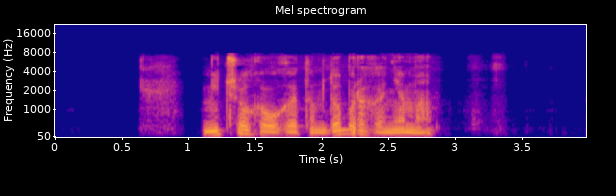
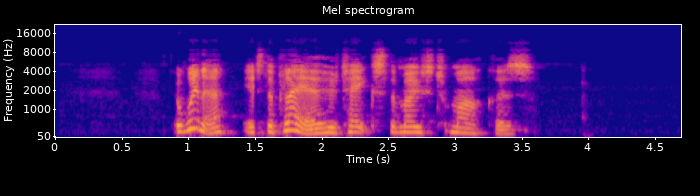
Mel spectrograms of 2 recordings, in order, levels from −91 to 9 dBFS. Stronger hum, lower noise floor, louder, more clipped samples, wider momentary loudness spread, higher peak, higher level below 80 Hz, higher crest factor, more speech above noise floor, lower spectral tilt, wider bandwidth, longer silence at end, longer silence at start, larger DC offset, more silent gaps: neither; about the same, -79 dBFS vs -78 dBFS; about the same, -18 LUFS vs -17 LUFS; neither; first, 23 LU vs 8 LU; about the same, -2 dBFS vs 0 dBFS; about the same, -56 dBFS vs -58 dBFS; about the same, 20 dB vs 20 dB; about the same, 62 dB vs 60 dB; about the same, -4 dB/octave vs -3.5 dB/octave; second, 8 kHz vs 9.6 kHz; about the same, 1.15 s vs 1.15 s; second, 0.65 s vs 0.9 s; neither; first, 0.97-1.05 s vs none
